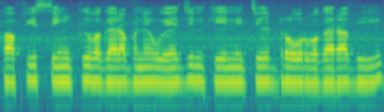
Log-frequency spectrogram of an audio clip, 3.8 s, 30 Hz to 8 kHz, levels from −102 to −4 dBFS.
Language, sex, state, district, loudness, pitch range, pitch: Hindi, female, Haryana, Jhajjar, -17 LUFS, 140-145 Hz, 145 Hz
